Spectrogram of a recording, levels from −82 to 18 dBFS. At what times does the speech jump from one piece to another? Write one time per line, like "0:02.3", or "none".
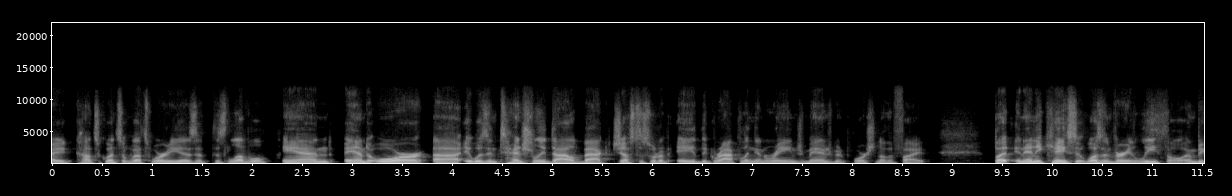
0:02.3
